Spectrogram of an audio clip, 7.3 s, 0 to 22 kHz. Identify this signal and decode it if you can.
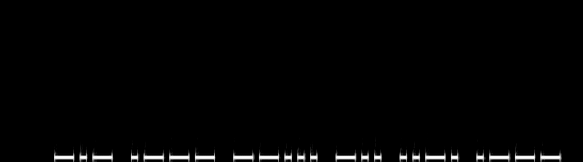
Morse code, heard as a keyed tone, about 15 wpm, 700 Hz. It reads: KJ7DFJ
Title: USA Call Signs - 6 Characters - Repeated 2x - 15wpm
